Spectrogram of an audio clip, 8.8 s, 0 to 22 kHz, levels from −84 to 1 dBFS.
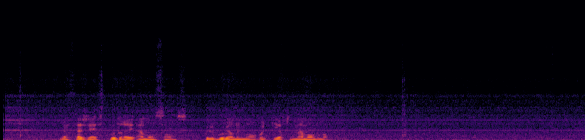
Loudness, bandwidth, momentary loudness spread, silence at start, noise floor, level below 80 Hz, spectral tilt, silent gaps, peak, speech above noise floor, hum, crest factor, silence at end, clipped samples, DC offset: -34 LUFS; 10.5 kHz; 26 LU; 0.05 s; -58 dBFS; -58 dBFS; -8 dB/octave; none; -16 dBFS; 25 dB; none; 20 dB; 1.65 s; under 0.1%; under 0.1%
